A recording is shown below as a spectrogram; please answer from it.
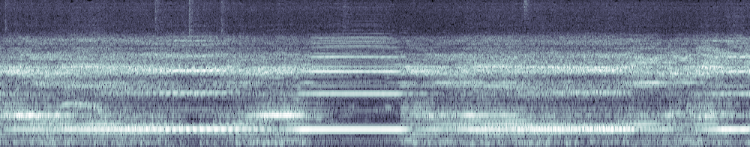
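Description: Live rock band playing, with electric guitars through effects holding long, wavering sustained notes; the sound drops back briefly twice.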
